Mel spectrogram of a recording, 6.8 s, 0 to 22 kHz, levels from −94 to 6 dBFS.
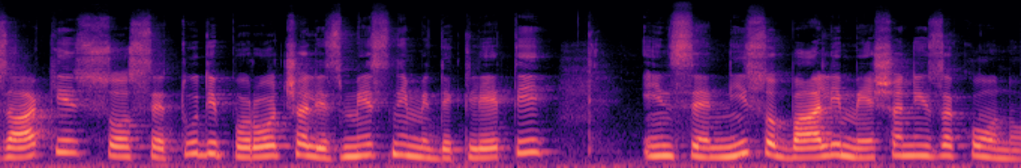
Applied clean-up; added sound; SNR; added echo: none; none; none; none.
